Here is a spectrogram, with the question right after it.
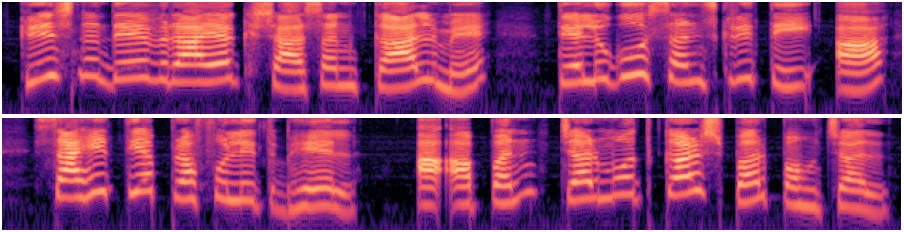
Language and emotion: Maithili, neutral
